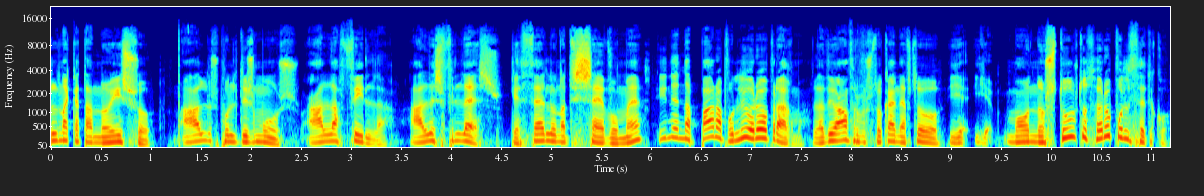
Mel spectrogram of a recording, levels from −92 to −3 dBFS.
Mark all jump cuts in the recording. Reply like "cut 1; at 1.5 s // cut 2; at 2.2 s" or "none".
cut 1; at 10.3 s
